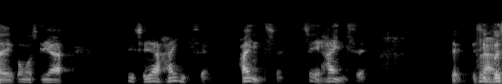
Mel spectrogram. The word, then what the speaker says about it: Heinze: ¿Cómo se pronuncia el apellido de el gringo Heinze? sería Heinze. Bueno, él, un día le preguntaron y dijo que es Heinze. Yo Claro, dije, no bueno, nombra la H.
